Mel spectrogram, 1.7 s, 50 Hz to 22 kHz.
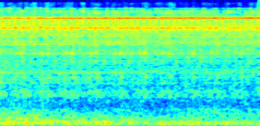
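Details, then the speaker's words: Warm 2000 Toyota Celica GTS 2ZZ engine at operating temperature, 83°C, idling steadily around 750 rpm, throttle position 9 percent: smooth, even hum with no knocks, misses or surges; healthy warm idle. "at operating temperature 750 RPM go out of position at nine percent"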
